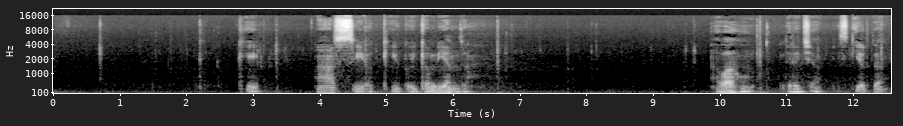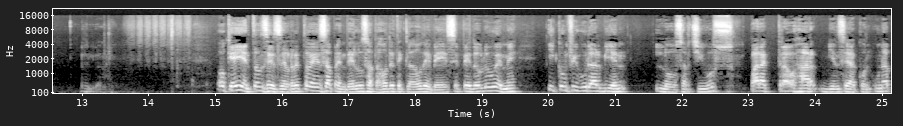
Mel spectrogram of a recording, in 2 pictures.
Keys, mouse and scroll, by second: 3.3 super+h, 4.6 super+l, 5.8 super+k, 6.6 super+h, 7.7 super+l, 8.3 super+k, 9.4 super+j, 10.5 super+h, 11.4 super+l, 12.4 super+k.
